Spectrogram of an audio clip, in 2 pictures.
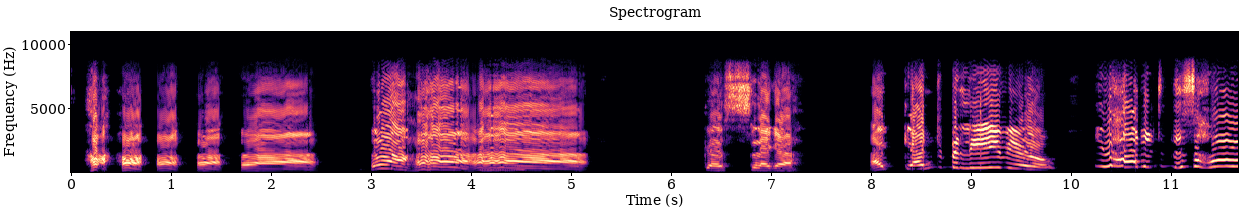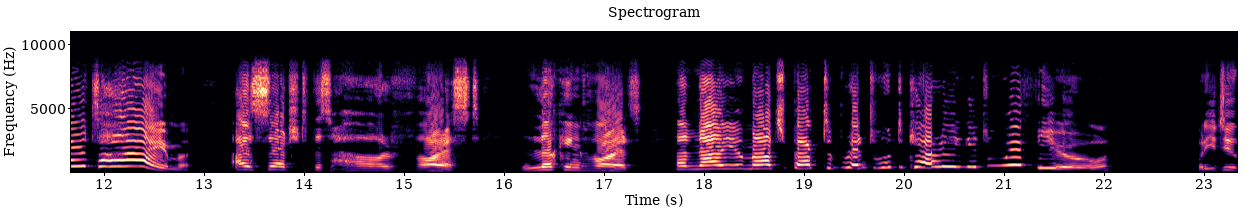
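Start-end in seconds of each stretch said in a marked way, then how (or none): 0.1-5.2 slow booming villain laugh; evil cackle. Acted. Villain laughs at night camp. 6.3-22.1 much higher, slow, crazed villain voice; unhinged villain. Acted. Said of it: "You hear laughter".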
